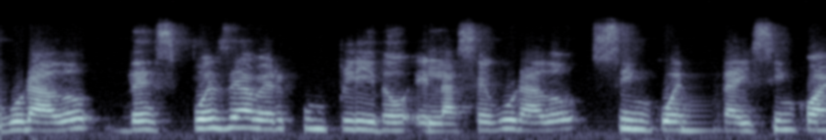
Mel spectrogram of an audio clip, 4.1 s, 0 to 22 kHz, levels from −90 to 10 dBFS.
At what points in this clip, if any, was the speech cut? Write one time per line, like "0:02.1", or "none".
none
